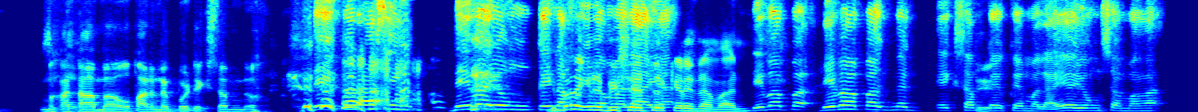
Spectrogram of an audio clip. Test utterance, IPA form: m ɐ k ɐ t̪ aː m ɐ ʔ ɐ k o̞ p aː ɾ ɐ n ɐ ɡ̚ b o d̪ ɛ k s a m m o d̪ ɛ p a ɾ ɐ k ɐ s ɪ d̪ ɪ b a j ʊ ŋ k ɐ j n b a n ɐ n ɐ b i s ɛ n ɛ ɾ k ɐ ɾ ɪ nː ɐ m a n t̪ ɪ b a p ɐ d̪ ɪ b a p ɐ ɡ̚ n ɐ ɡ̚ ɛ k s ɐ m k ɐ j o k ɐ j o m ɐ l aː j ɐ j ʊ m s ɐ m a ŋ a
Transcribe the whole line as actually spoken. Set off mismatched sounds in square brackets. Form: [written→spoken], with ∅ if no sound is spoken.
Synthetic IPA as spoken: m ɐ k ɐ t̪ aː m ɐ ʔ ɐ k o̞ p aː ɾ ɐ n ɐ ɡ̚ b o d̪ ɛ k s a m [m→n] o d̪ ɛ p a ɾ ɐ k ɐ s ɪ d̪ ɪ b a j ʊ ŋ k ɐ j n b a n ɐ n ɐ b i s ɛ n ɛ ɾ k ɐ ɾ ɪ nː ɐ m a n [t̪→d̪] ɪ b a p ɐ d̪ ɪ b a p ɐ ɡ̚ n ɐ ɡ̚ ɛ k s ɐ m k ɐ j o k ɐ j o m ɐ l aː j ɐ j ʊ [m→ŋ] s ɐ m [a→ɐ] ŋ a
